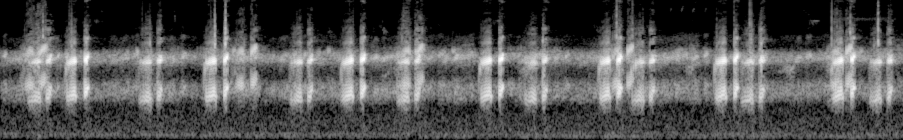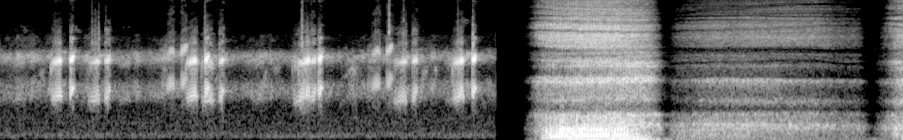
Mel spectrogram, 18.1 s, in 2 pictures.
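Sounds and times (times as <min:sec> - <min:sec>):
frogs croaking in chorus: 0:00.0 - 0:14.0
loud breathy sound: 0:14.3 - 0:18.0.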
